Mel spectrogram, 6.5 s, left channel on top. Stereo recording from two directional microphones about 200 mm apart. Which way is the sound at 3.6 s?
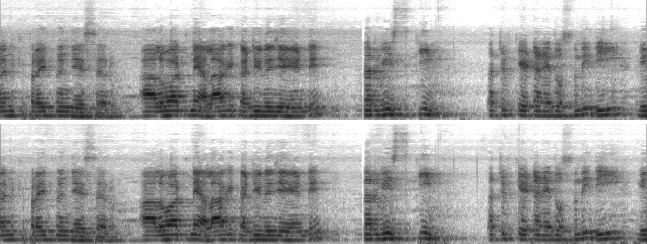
40° right (ahead or behind).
